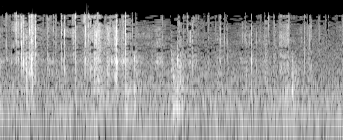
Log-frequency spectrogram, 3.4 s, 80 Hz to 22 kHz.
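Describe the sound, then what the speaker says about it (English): Plastic wrap peeled off a Logitech 1080p Pro Stream webcam, a close, quiet run of crinkling and rustling bursts that come in clusters and then settle into softer crackles. "Get this plastic off here"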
